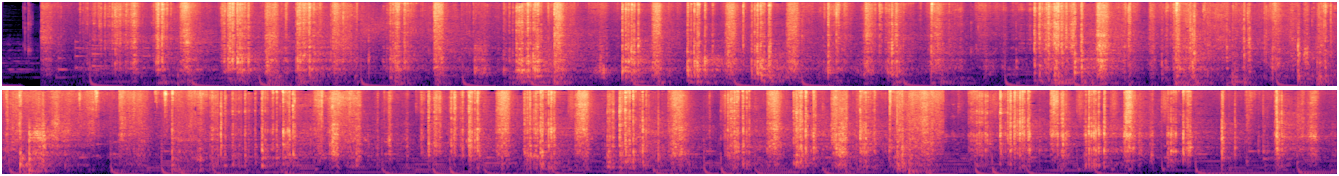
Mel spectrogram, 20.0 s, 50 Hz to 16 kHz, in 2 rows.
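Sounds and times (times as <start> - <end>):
background music with steady beat: 0.0 - 20.0
scissors snipping cardboard: 0.3 - 20.0.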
